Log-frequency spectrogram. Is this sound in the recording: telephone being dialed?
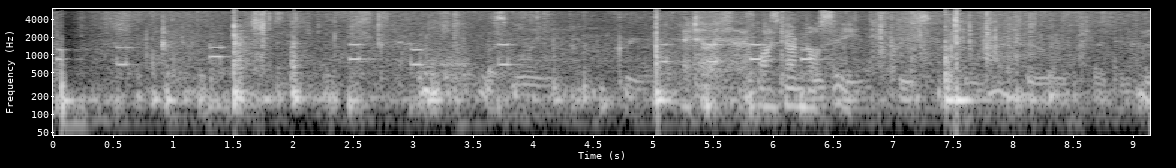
yes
